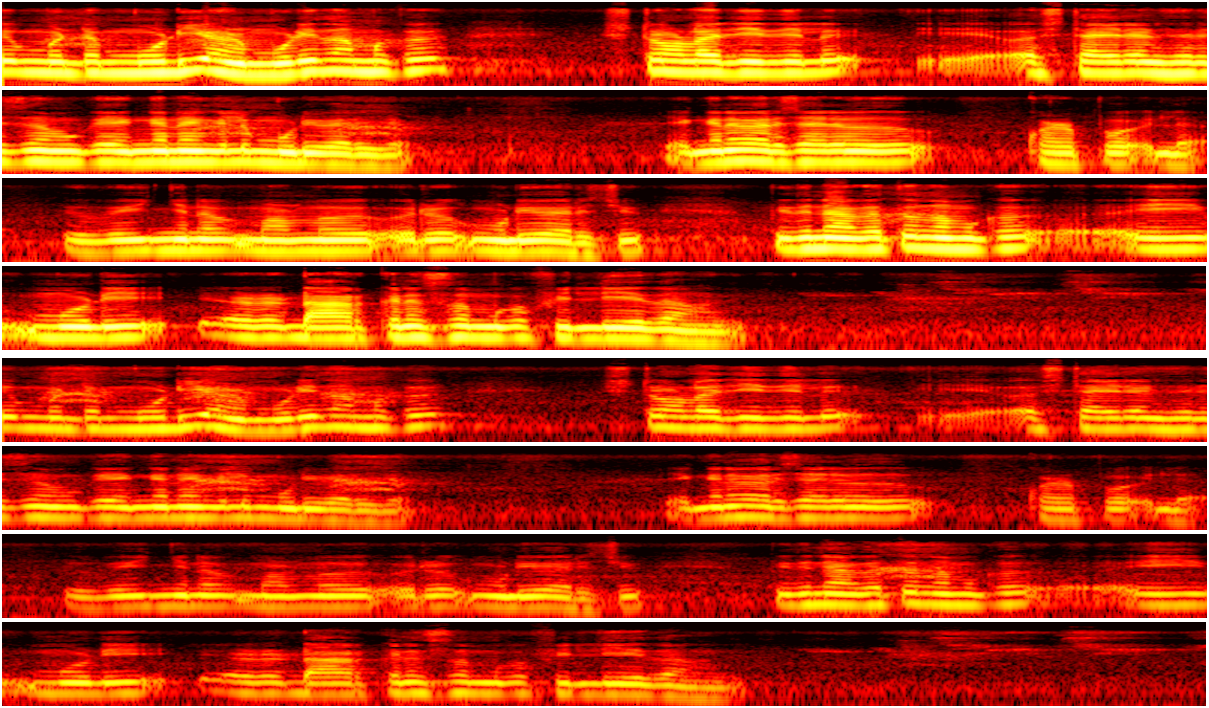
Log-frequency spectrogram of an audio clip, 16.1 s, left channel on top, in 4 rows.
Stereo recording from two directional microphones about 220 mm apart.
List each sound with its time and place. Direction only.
0.0 s speech: 25° left (ahead or behind)
6.2 s speech: 25° left (ahead or behind)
